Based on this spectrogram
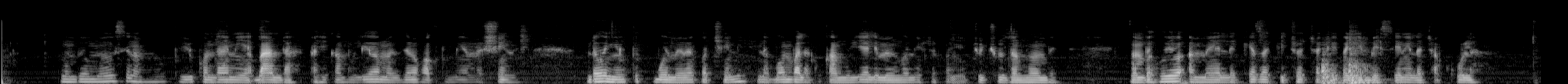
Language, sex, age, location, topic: Swahili, male, 25-35, Kisumu, agriculture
